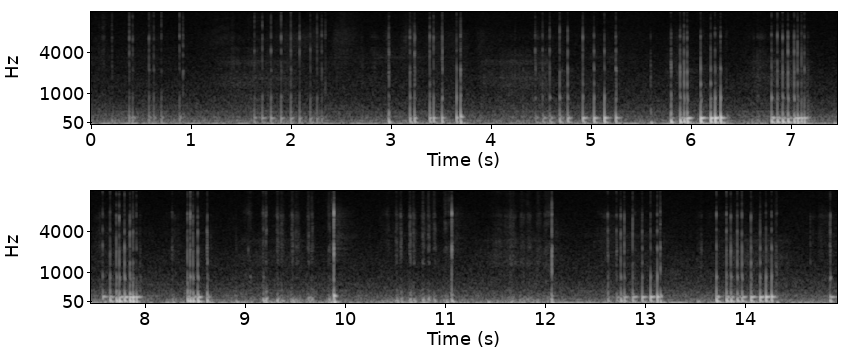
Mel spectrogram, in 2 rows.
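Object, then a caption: Plastic comb. The long teeth of a black plastic comb are flicked with a fingertip and nail, producing rapid clusters of short, dry clicks and ticks. The bursts come in uneven runs with brief pauses, each flick dying away almost instantly and carrying a soft, low-pitched buzz around 220 Hz.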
